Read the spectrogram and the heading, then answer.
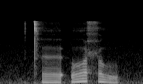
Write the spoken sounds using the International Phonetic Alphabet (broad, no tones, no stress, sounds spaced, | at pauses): tʰ əː ʔ o ħ u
